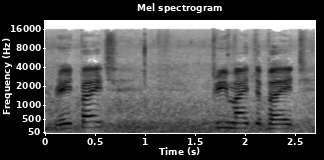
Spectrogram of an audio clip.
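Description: A man's voice: sits high, slow. A man with a South African accent explaining fishing spots outdoors on a rocky seashore, recorded on a camera mic. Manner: relaxed explanatory talk while walking the rocks. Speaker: angler guide. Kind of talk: on-location fishing tips. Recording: loud wind and surf noise outdoors. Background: wind and crashing waves.

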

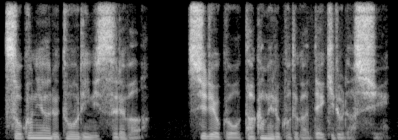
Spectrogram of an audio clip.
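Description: Aloof, low-voiced young scholar. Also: male voice, lively intonation, breathy edge, no room sound. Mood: cool, detached. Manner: detached, blunt, measured. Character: cool, aloof young male scholar, bluntly sardonic. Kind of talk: anime game voice acting. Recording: soft music behind.

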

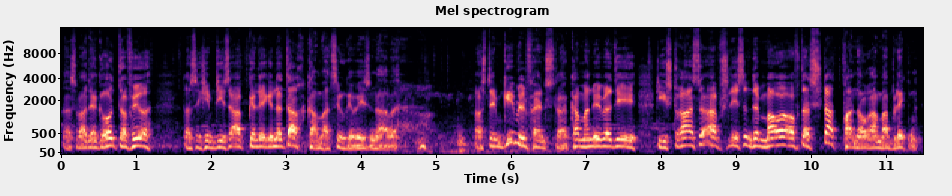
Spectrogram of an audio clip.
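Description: An actor playing a grumpy, impatient old landlord in an audio drama, with a gruff, curt way of talking and a gravelly voice. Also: male voice, fairly high pitch, lively intonation, normal speed, fairly bright tone, a little hiss or hum, full character voice. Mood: grumbling. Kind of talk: German audio drama acting.

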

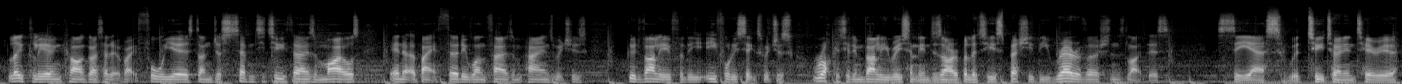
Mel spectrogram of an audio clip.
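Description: A man, chatty and enthusiastic, presenting a car auction preview in a large warehouse showroom. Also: mid-range voice. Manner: enthusiastic, chatty, filled with ums.

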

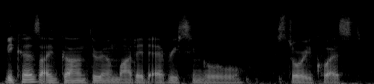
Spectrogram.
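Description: A man thinking aloud in a casual, halting way as he streams work at his computer, muttering to himself. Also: a bass voice, fairly even intonation, a little mellow. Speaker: live streamer working on a game mod. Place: indoors at a computer, keyboard typing.

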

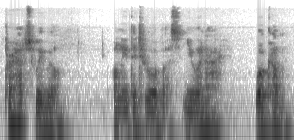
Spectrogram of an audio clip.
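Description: An earnest young man speaks gently, then with swelling feeling to a group of boys, as a male audiobook reader plays him. The voice is low and slightly husky, grave rather than bright. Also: moderate pace. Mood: gentle. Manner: earnest, rising to a heartfelt address.

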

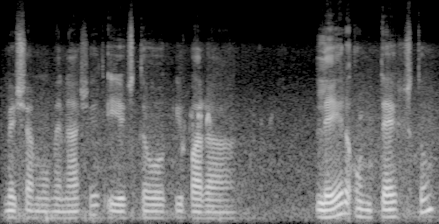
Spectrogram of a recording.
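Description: A young man from India with an Indian accent, a non-native speaker reading prose aloud in short, halting phrases. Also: lowish voice. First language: not Portuguese. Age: young adult. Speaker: language student reading a text. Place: outdoors on a beach. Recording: noisy outdoor phone recording.

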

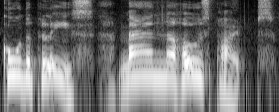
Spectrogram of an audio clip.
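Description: A man's voice: very high voice, very animated, slow pace, mellow, voice pushed up, exaggerated voice. A man voicing an anxious, exasperated middle-aged wife and mother from a storybook, crying out in alarm.

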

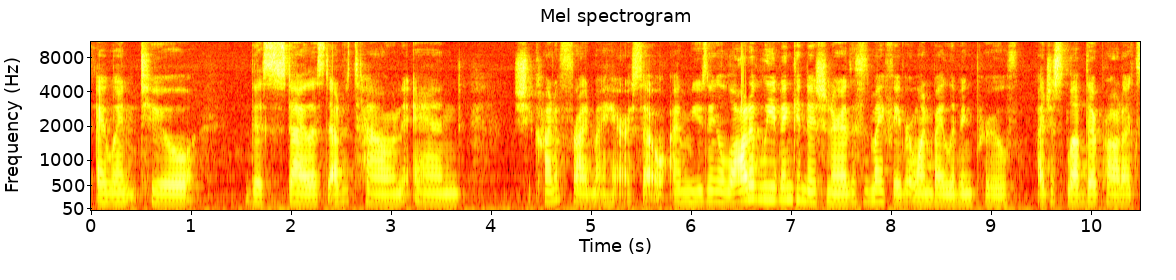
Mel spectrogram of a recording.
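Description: A young woman chatting casually and informally to viewers as a beauty vlogger, sprinkling her talk with "like". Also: fairly low pitch. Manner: informal, chatty, frequent "like" and "you know". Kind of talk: casual chat to viewers while doing beauty routine. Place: at home in an apartment.

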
